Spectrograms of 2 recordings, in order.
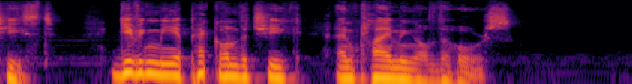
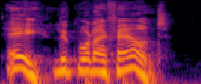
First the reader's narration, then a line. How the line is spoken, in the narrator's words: I called out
